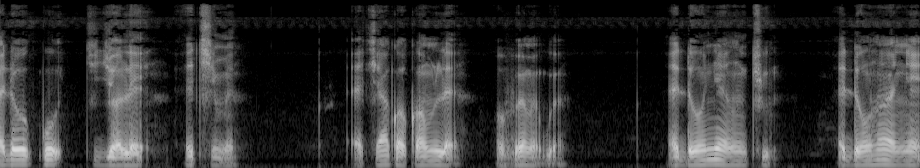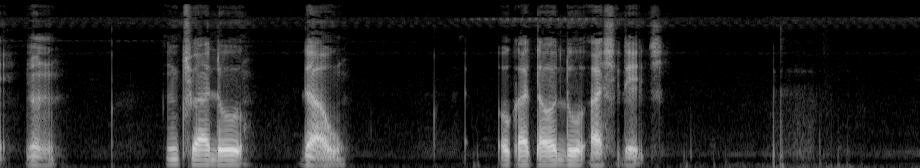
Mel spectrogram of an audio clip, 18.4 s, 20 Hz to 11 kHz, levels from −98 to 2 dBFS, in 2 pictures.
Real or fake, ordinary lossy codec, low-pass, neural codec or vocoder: real; MP3, 64 kbps; 9.9 kHz; none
